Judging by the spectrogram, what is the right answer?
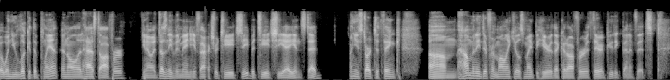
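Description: A man with an American accent, very deep and low in pitch yet bright and sharp in tone, at a moderate pace with fairly even intonation, dry and close with no echo over a quiet background. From Pennsylvania, near Hershey. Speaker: chemist. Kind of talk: interview.

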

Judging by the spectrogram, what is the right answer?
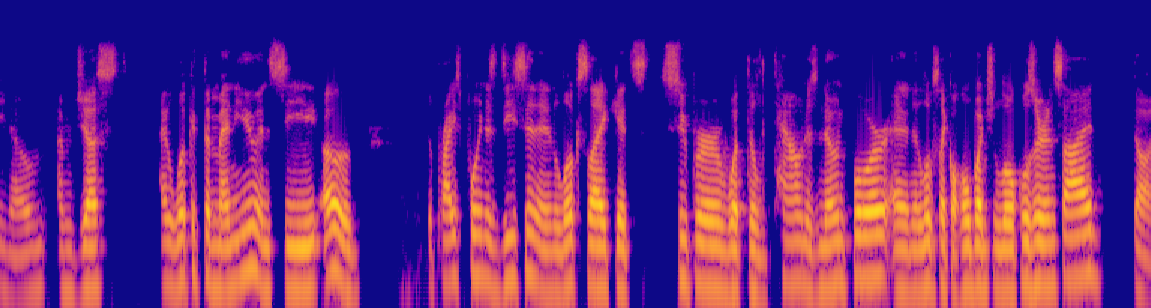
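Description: Against a quiet background, a man with an unremarkable speaking voice talks at a fairly quick pace with fairly even intonation. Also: dry, close sound with no echo. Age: 40s. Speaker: hospitality management professor. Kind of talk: casual interview.

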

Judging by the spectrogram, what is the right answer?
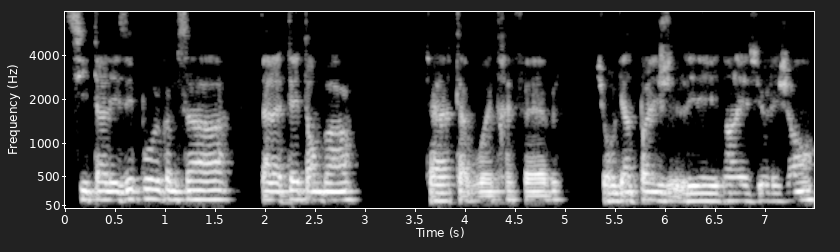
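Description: Monotone and flat, a man speaks at medium pitch. His pace is fairly slow. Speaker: movement instructor. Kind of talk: casual chat.

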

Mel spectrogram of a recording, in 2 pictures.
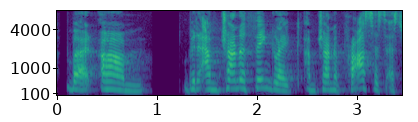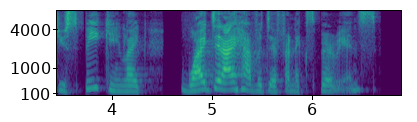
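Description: Moderate pace and ordinary pitch variation in a very clean recording with a silent background. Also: woman, high pitch for a woman. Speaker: lawyer and podcast host. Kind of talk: casual chat.

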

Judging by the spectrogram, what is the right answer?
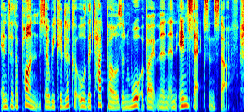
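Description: A woman speaks fairly quickly at a fairly low pitch, with lively intonation, big swings in loudness, and a bright, sharp yet warm, playful tone. The very clean recording has a silent background and a dry, close sound with no echo. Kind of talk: radio DJ patter, chatty solo podcast intro. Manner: casual, rambling, self-deprecating, laughs at own jokes, filler-heavy; warm, informal, playful, full of ums and asides.

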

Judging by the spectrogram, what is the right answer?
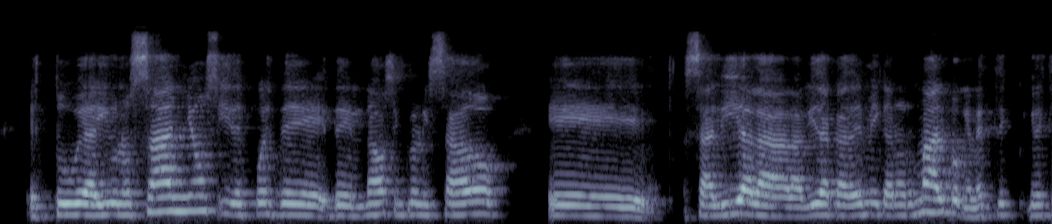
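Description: This woman's voice sits at a medium pitch. She talks at a fairly quick pace. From Cuba. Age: 40s. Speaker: ultramarathon runner. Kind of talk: interview. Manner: halting with repetitions.

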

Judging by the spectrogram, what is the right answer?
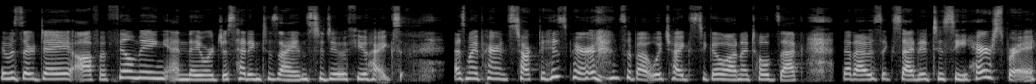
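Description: A high-pitched woman talks at a fairly quick pace with fairly even intonation and very even loudness. Noticeable background noise runs under her speech. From Canada. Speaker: podcast co-host. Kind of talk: casual chat.

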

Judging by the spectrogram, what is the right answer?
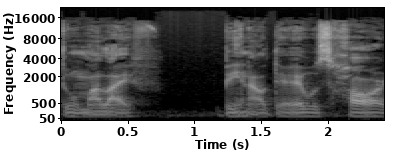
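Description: A man's fairly low voice with an American accent, an ordinary speaking voice at a moderate pace, in a very clean recording with a silent background. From US Midwest, Omaha, Nebraska. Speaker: mental health counselor. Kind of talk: interview. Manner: casual.

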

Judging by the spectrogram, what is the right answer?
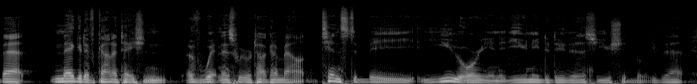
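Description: At a moderate pace with hardly any pauses, a man with a Southern US accent speaks in a dark, mellow, fairly low voice with ordinary pitch variation, in a very clean recording with a silent background. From West Tennessee. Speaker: pastor. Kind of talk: casual bible study chat.

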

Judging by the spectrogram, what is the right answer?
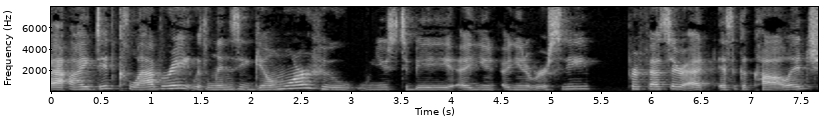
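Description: Speaking with an American accent and hardly any pauses, a woman has an ordinary speaking voice and ordinary pitch variation in a very clean recording with a silent background. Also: medium pitch for a woman, moderate pace. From New Jersey, near Philadelphia. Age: 60s. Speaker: dancer and choreographer. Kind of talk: interview, personal reminiscence.

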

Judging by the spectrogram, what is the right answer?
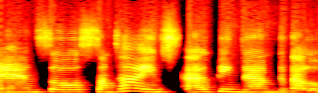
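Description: With music playing in the background, a woman speaks in a high pitch. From Italy (Milan). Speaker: engineering director. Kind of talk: interview.

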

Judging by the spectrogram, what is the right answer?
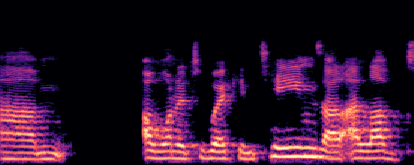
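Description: Against a quiet background, a woman talks with an Australian accent. Her pitch is fairly low, with ordinary pitch variation. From Australia, Byron Bay hinterland. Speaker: army veteran. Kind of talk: interview conversation.

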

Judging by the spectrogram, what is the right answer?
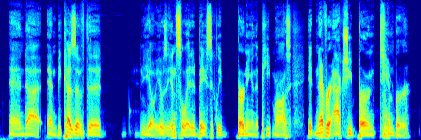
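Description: A man speaks at a moderate pace with a very deep, low pitch. His intonation is fairly even, and the sound is dry and close, with no echo. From Canada, central British Columbia. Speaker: sawmill owner. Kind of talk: casual interview.

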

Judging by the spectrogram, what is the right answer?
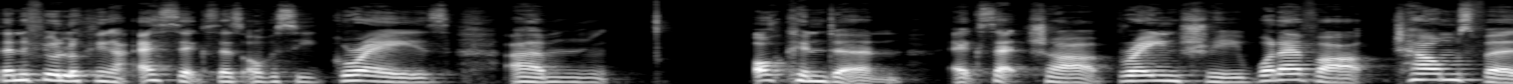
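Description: A woman speaks at a moderate pace with a London accent and ordinary pitch variation. The recording is very clean, with a silent background. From northwest London. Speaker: property content creator. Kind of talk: casual interview.

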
